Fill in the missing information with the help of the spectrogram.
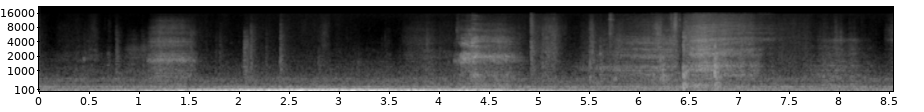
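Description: A deep, low horror-film rumble swells for a few seconds and then fades. Three sharp breaths, like gasps, sound over it, about a second in, at about four seconds and near seven seconds.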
